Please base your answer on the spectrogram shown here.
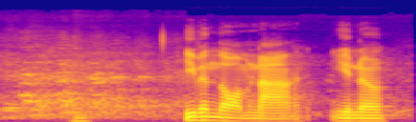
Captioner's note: audience laughing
